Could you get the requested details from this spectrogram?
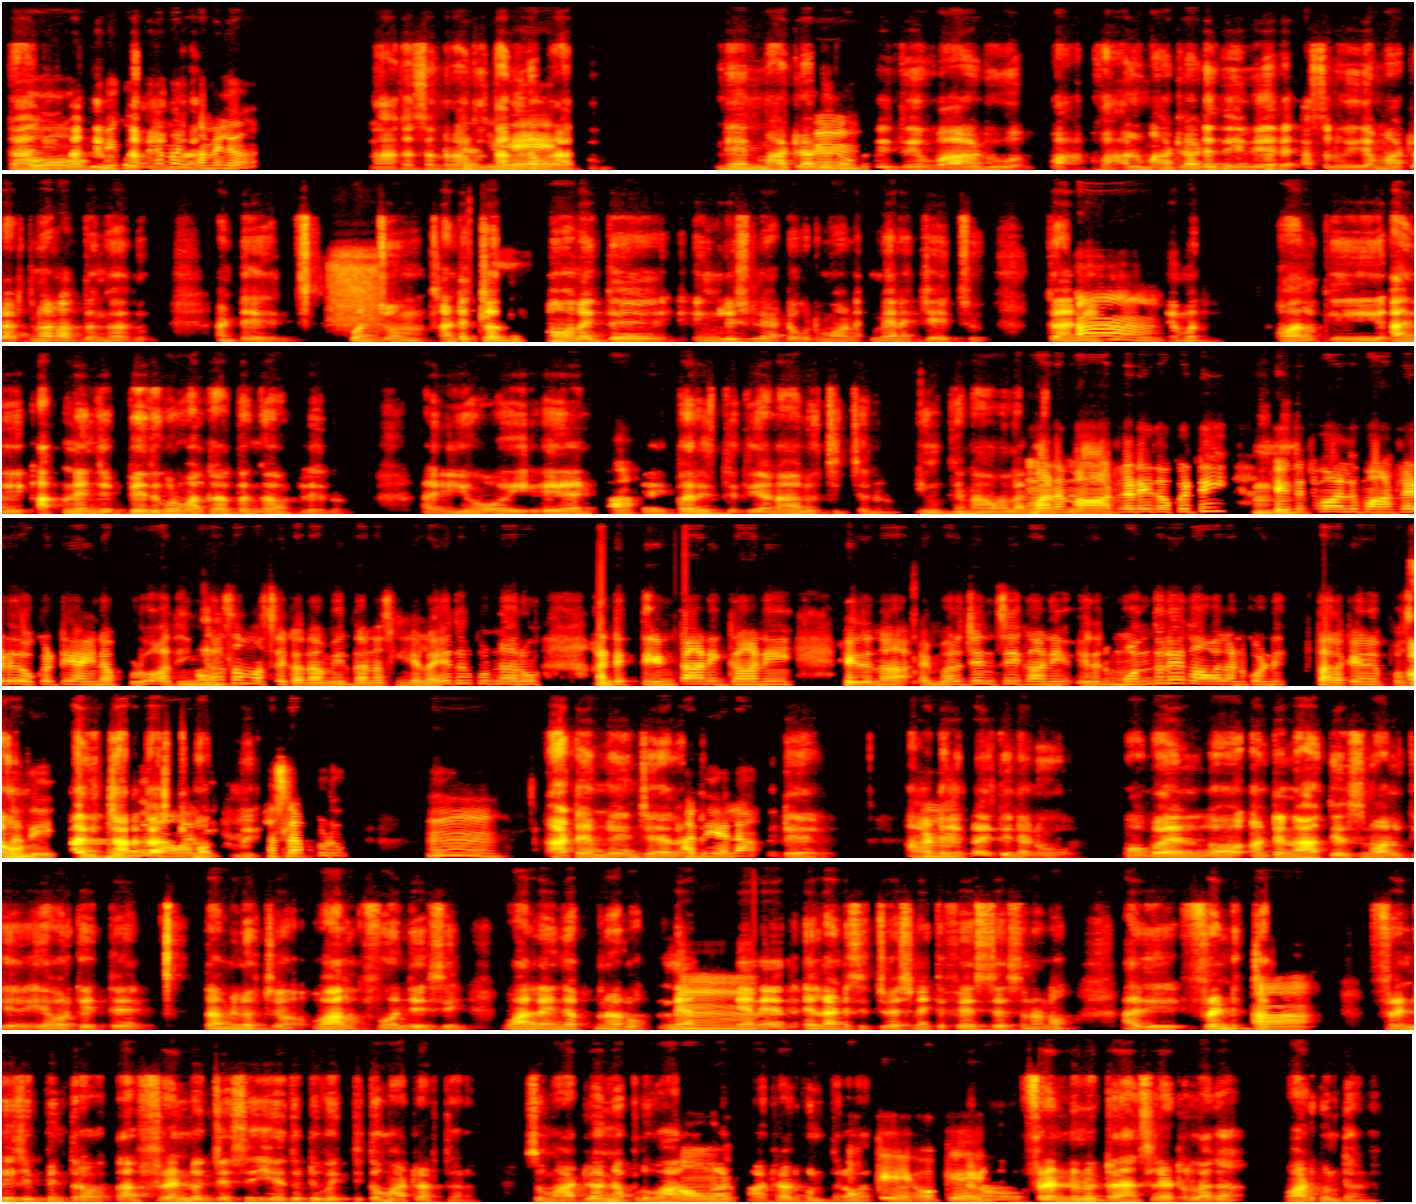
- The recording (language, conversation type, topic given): Telugu, podcast, దూరప్రాంతంలో ఫోన్ చార్జింగ్ సౌకర్యం లేకపోవడం లేదా నెట్‌వర్క్ అందకపోవడం వల్ల మీకు ఎదురైన సమస్య ఏమిటి?
- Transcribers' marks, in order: chuckle; lip smack; in English: "మేనేజ్"; tapping; other background noise; in English: "ఎమర్జెన్సీ"; in English: "మొబైల్‌లో"; lip smack; in English: "సిట్యుయేషన్"; in English: "ఫేస్"; in English: "ఫ్రెండ్‌కి"; in English: "సో"; in English: "ట్రాన్స్‌లేటర్‌లాగా"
